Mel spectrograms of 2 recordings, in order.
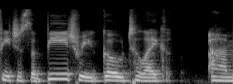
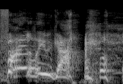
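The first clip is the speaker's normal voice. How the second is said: mock excited tour group; 11 semitones higher than usual. Tour people voiced, high pitch.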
